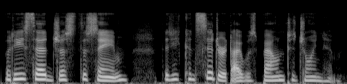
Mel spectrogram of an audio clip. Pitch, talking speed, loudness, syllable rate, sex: 195 Hz, 240 wpm, -20 LUFS, 5.8 syllables/s, female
